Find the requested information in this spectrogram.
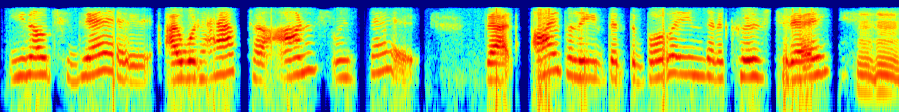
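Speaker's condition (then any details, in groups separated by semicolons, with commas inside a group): Cerebral palsy; lifelong, since birth, car ran onto parents' lawn when mother six months pregnant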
